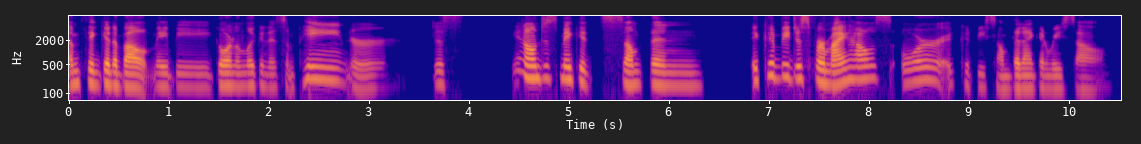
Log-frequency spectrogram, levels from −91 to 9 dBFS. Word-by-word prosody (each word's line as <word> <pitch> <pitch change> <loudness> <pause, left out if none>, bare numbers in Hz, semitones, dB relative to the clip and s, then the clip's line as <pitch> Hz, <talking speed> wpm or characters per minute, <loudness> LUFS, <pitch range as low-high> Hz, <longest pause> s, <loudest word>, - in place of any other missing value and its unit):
I'm 170 +2 -3
thinking 175 -1 +2
about 150 -3 +5
maybe 145 -2 -11
going 160 -1 +2
and 155 +1 -10
looking 160 -1 -7
at 145 -1 -14
some 130 - -15
paint 215 -1 -3
or 135 0 -10 0.4
just, 175 -2 -14 0.5
you - - -18
know, 235 -1 +8
just 235 0 -7
make 220 -2 +1
it 180 -6 -2
something. 160 -2 -3 0.5
It 205 - -6
could 275 -2 -1
be 255 -1 +1
just 230 -1 -3
for 195 -3 +8
my 170 +2 +8
house, 225 +1 -2
or 205 +4 -4
it 170 - -11
could 165 - -21
be 145 - -18
something 135 0 -6
I 135 - -3
can 145 0 -11
resell. 125 -2 -11
165 Hz, 190 wpm, -24 LUFS, 145-205 Hz, 0.5 s, know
